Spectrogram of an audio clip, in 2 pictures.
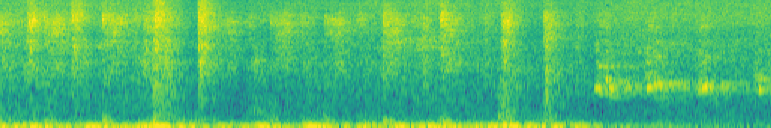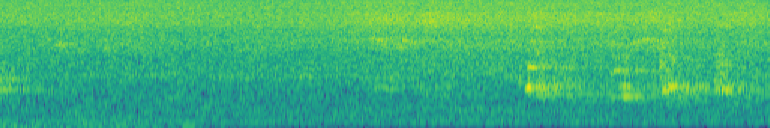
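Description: A hand-pumped garden sprayer being pumped up: a rhythmic series of thumps with a low rumble, about three strokes a second, stopping about four seconds in. After that it is much quieter, with faint high whining twice, like a dog whimpering.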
